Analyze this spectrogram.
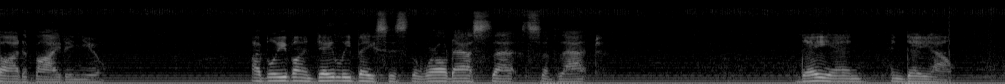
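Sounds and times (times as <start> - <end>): faint hiss: 0.0 - 10.0
low mains hum: 0.0 - 10.0.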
